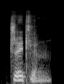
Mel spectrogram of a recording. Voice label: "Triton", Indian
